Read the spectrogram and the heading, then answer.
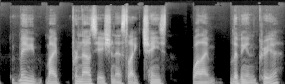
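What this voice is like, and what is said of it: Slight Australian-sounding English accent. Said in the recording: “where are you from your accent? ... Like, Australia maybe? ... A little bit. Aussie accent.”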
